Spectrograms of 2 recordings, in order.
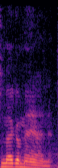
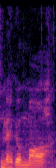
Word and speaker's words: Mega Maw: I know some of you might have saw that and be saying, oh, that's Mega Man. No, it is pronounced Mega Maw.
